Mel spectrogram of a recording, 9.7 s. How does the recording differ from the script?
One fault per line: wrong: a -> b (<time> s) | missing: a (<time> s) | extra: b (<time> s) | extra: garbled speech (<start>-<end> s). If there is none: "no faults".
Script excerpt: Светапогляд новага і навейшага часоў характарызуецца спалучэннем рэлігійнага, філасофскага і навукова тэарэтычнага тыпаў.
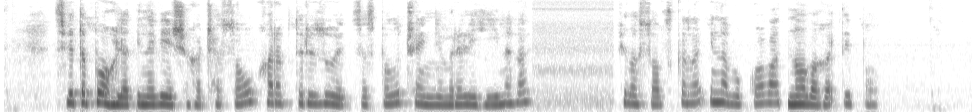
missing: новага (1.4 s)
wrong: тэарэтычнага -> новага (8.0 s)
